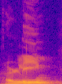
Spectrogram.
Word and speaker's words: ह्लीम: बीज मंत्र है, ओम ह्लीम। ह के पैर में र है, फिर उसमें साथ ही में ल लगा हुआ है और ऊपर से बड़ी की मात्रा बिंदी, ओम ह्लीम।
